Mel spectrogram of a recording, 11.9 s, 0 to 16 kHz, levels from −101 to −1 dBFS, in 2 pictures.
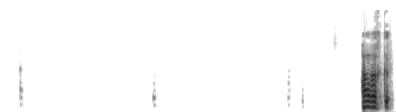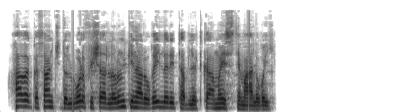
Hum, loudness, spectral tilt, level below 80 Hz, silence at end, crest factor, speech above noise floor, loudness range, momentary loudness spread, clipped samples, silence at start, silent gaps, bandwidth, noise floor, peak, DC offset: none; -16 LUFS; -6.5 dB/octave; -60 dBFS; 1.9 s; 20 dB; over 75 dB; 10 LU; 6 LU; under 0.1%; 5.4 s; 5.94-6.05 s; 11.5 kHz; under -90 dBFS; 0 dBFS; under 0.1%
